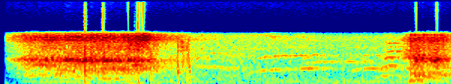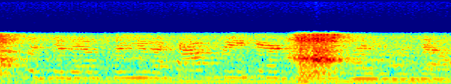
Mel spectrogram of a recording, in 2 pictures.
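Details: A roommate snoring during a nap: loud, rough snorts recur every couple of seconds, with quieter tonal sounds between them.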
